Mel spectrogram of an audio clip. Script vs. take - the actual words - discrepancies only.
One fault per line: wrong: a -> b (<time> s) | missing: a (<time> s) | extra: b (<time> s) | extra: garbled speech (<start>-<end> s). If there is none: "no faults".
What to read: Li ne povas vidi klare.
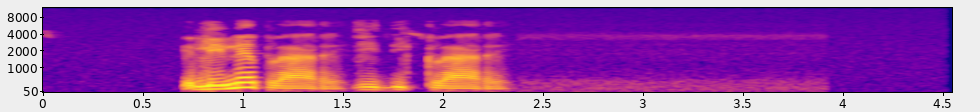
wrong: povas -> klare (1.2 s)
